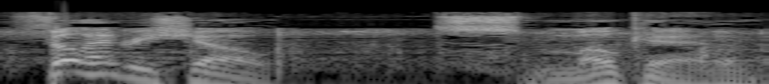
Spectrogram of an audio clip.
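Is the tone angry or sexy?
sexy. It is said in a sexy tone.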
